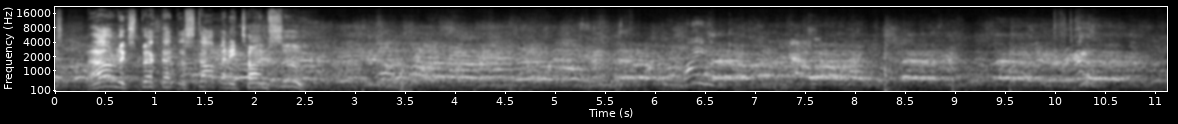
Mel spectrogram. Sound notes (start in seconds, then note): 3.3 crowd chants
